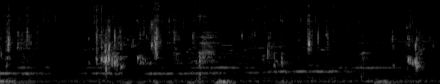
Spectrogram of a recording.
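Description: Water poured onto coriander plants grown without soil, heard as irregular close drips, splashes and small wet trickles, fairly quiet, with a faint steady hum underneath.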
